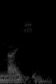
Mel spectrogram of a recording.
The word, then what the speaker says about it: NIBIN: I'll put this in writing just for ease, but on it's pronounced nice. The firearms, nice.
